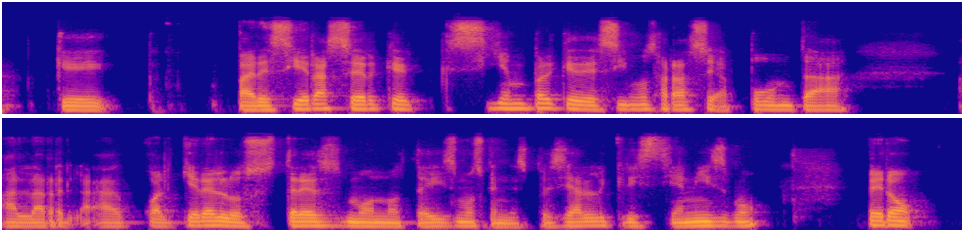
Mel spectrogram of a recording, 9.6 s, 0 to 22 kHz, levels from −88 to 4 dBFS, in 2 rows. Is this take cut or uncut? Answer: cut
